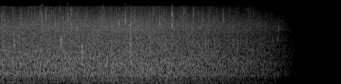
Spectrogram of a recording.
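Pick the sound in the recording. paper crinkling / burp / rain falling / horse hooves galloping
rain falling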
